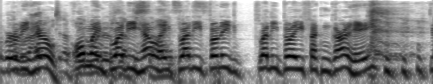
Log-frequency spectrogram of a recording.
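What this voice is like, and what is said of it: Put-on accent. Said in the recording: “I like how we did the accent there. ... Nailed it.”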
